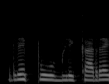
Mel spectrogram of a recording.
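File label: "repùblica", female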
